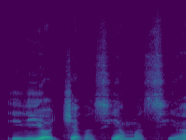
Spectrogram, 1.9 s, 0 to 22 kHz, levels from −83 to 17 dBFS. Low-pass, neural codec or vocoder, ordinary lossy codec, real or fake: none; none; none; real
